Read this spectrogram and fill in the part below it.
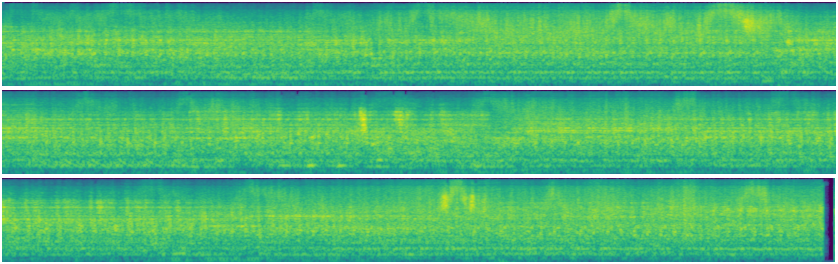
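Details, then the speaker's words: Wood lathe coring bowls from a large cherry blank: a steady hissing cut with only a faint rough buzz left, as chatter is reduced with the knife kept directly over the support blade. "you can hear that the chatter is less and now Chip injections are falling because I can't get I can't get my uh my knife out of the way"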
